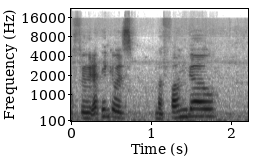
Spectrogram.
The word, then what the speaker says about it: Mofongo: um I think that's what like oh yeah Mofongo okay so that is what it is like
